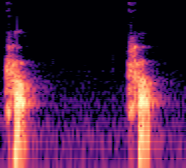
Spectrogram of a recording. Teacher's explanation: When we say this word, we stop the air with that final P sound. We don't say 'cuP'.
